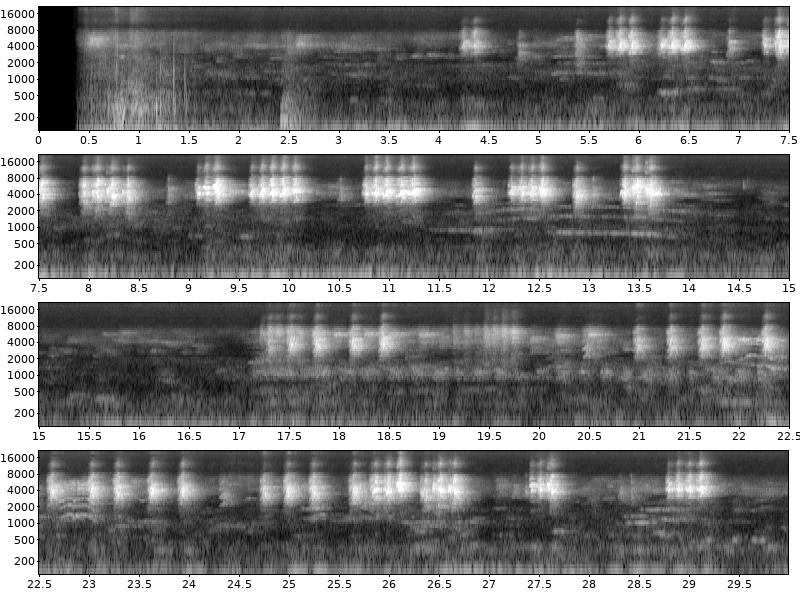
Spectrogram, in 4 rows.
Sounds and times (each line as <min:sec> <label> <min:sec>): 0:17.1 large group of common swallows 0:29.4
